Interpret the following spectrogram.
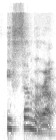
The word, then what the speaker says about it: ephemera: and then we have ephemera packs and that is the correct way to say it ephemera is just little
